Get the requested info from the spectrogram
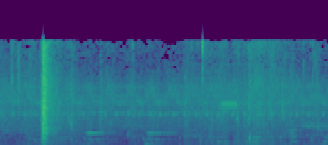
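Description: A single sharp crack about half a second in, over a faint background.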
